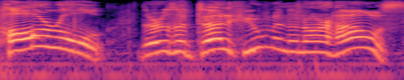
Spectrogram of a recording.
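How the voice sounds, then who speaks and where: A cartoonish character voice, high in pitch, at a fairly slow pace. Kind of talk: cartoon voice.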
